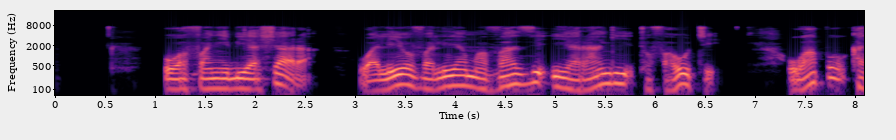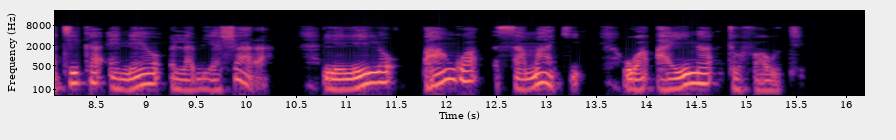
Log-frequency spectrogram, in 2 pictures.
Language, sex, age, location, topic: Swahili, female, 18-24, Mombasa, agriculture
